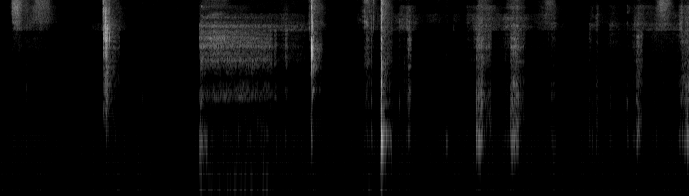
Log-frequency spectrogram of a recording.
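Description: Crisp crunching bites and chewing of a cucumber spear: several sharp snaps spread through, with a longer crunchy stretch about two seconds in.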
